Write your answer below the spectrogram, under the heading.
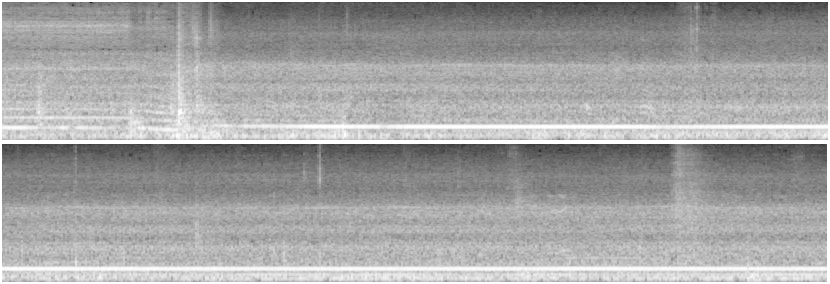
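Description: Flatbed tow truck's engine running at a steady idle, heard as a constant hum whose pitch dips briefly and comes back slightly higher about a second and a half in. There is a sharp knock just before the two-second mark, and a few faint clunks as the loading ramp boards are handled.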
